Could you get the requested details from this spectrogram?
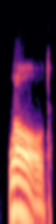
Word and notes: wold: American English

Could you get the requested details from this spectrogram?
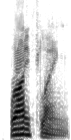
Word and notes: rifling: American English

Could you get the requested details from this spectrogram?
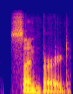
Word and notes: sunbird: American English

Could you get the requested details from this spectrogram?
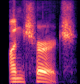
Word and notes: unchurch: American English

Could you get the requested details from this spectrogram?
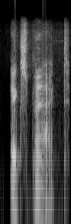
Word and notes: expect: American English

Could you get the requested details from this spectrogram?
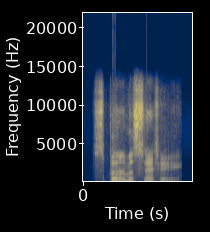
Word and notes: Spermaceti: British English

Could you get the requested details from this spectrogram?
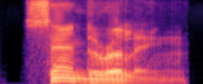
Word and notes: Sanderling: British English

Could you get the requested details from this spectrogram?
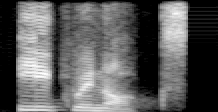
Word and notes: equinox: Indian

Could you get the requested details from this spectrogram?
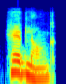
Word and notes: headlong: Indian

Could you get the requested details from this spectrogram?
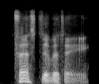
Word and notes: festivity: British English

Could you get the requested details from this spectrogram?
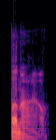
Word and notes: per mille: British English

